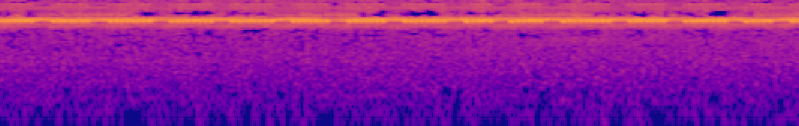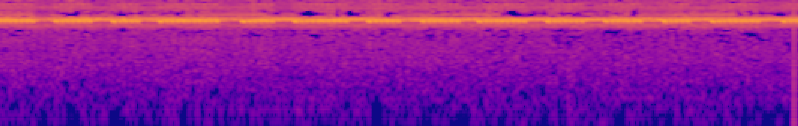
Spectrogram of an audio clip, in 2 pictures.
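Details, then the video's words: High, shrill insect chorus pulsing in quick regular bursts, roughly two to three per second, holding an even pitch and loudness throughout with a clean background. "Sound · Nature Sound of nature sounds scenery L · insect"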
